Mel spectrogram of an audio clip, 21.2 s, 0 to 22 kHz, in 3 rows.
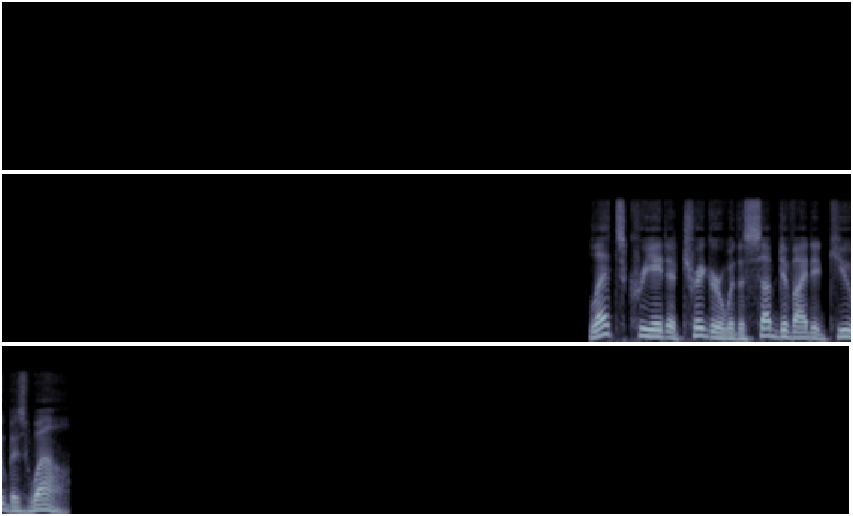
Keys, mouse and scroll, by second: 0.2 click, 0.8 KP_1, 1.4 shift+z, 2.0 Tab, 3.2 click, 3.4 b, 5.2 click, 5.7 b, 6.9 g, 9.6 click, 10.0 b, 10.8 g, 12.5 Tab, 14.7 click, 16.0 click, 17.3 shift+a, 20.3 s.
